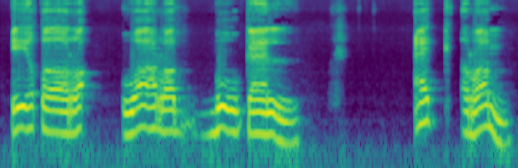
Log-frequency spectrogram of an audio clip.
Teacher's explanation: কফ কলকলার হরফ, উপরের দিকে ধাবিত করে ধাক্কা দিয়ে উচ্চারণ করব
